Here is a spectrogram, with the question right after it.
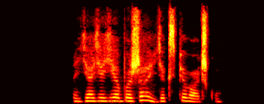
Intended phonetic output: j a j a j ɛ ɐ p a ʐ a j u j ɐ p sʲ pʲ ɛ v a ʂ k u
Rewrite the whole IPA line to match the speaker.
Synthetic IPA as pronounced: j a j a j ɛ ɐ b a ʐ a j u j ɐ k sʲ pʲ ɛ v a t͡ʂ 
